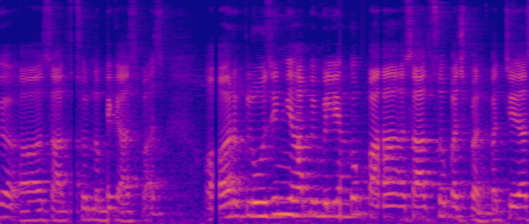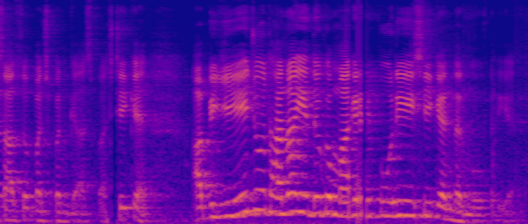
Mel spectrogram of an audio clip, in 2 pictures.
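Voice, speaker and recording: Male trading host, casual explainer, checks in with listeners often; tense bright tone, roomy recording. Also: high voice. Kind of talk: casual chart walkthrough. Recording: echoey room.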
